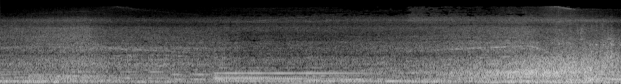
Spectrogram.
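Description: Background music with a cartoon vehicle sound effect of the truck speeding off: a rushing whoosh that swells to its loudest near the end.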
